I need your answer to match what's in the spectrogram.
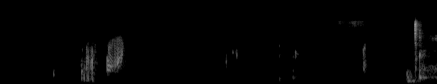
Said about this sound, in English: Make sure you have some water on hand. And speaking of which, if you have it, take a sip with me.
